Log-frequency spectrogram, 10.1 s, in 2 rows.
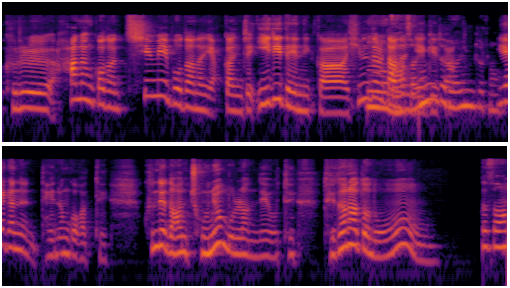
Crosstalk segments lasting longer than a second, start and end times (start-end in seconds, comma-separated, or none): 3.7-5.1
